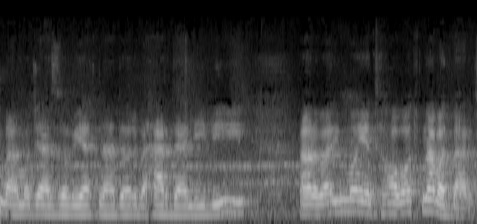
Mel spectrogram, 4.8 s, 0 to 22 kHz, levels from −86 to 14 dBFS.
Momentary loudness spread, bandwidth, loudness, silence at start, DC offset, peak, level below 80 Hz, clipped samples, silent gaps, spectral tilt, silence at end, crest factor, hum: 8 LU; 12.5 kHz; -21 LUFS; 0 s; under 0.1%; -2 dBFS; -60 dBFS; under 0.1%; none; -7.5 dB/octave; 0 s; 20 dB; none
